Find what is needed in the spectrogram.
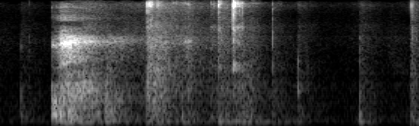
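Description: A hand kneading wet flour and water into dough in a steel bowl: a short rustling, squishing burst about a quarter second in, followed by a few small clicks and scrapes, then it goes quiet.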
